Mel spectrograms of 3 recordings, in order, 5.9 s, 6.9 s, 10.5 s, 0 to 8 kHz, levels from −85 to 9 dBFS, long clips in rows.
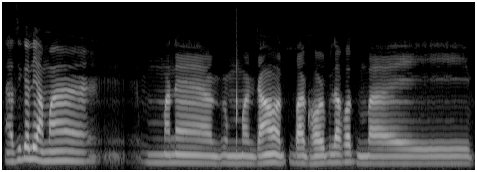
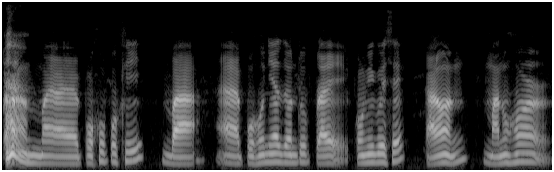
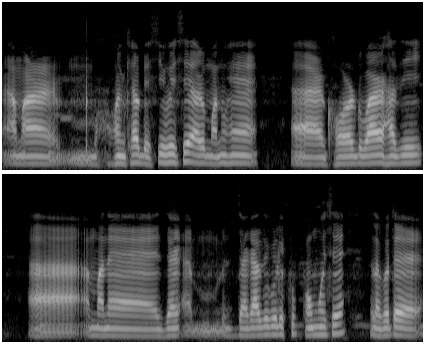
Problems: constant background noise, background conversations at intervals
